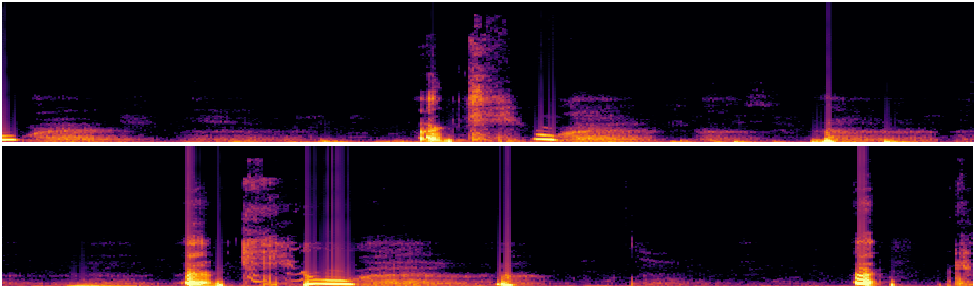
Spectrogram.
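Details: Sneezes put down to dust: several short, sharp bursts with brief vocal sounds between them in a quiet room, a run of small sneezes; sneezing.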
